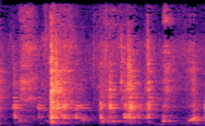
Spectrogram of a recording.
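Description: Plastic parts of a hand-crank vegetable spiral slicer clicking and rattling as they are handled and fitted together, a series of light, sharp clicks.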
